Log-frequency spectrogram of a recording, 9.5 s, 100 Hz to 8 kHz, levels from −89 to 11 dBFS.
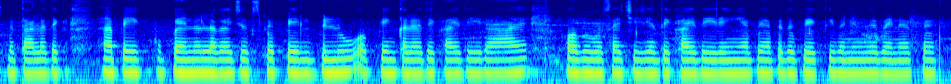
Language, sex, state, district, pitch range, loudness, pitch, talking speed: Hindi, female, Chhattisgarh, Bastar, 175-180 Hz, -37 LUFS, 180 Hz, 250 wpm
